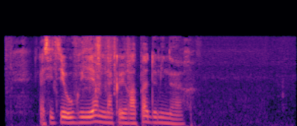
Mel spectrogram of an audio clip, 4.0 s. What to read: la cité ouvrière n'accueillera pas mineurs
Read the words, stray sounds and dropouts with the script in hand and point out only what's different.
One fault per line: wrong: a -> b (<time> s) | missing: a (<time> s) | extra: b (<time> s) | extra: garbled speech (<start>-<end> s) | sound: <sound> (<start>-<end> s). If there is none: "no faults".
extra: de (2.0 s)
